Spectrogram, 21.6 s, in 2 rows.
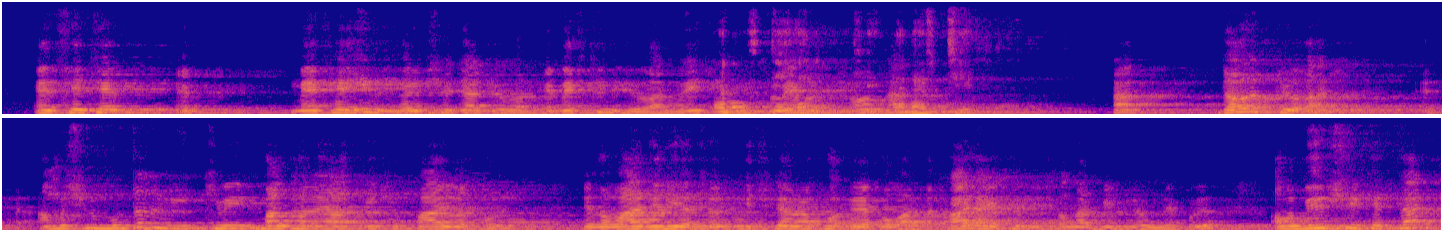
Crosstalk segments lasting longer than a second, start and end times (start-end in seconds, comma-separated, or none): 5.4-6.8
